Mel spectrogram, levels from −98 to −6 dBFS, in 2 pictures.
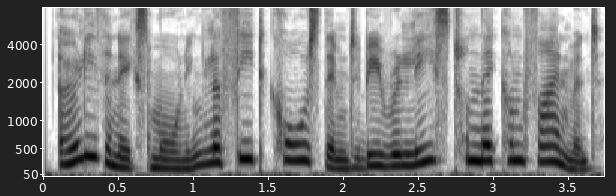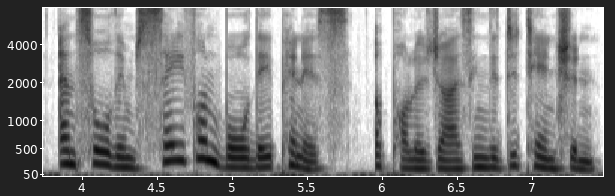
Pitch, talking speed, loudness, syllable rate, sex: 205 Hz, 195 wpm, -17 LUFS, 6.1 syllables/s, female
